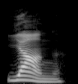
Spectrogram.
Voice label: "YOUNG", English; 3000 words

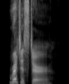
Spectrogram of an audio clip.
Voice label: "register", English; 3000 words

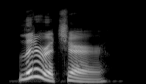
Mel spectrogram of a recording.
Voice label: "literature", English; 3000 words

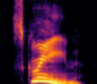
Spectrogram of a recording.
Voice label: "SCREEN", english; 3000 words

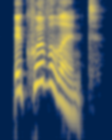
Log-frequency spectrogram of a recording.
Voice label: "EQUIVALENT", english; 3000 words

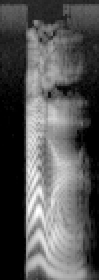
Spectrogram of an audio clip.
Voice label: "hour", English; 3000 words

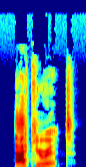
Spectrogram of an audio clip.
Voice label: "accurate", English; 3000 words

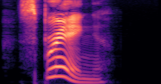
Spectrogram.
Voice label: "spring", English; 3000 words

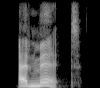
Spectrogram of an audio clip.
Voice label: "ADMIT", english; 3000 words

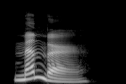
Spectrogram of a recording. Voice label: "member", English; 3000 words

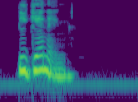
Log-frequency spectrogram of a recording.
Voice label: "BEGINNING", english; 3000 words

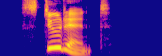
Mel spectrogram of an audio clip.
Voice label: "STUDENT", english; 3000 words

